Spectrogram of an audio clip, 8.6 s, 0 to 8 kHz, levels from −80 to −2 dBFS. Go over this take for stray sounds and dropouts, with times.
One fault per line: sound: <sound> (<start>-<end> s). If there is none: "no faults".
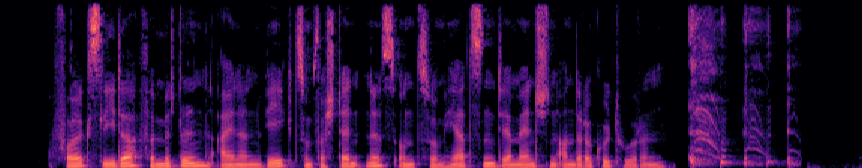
sound: cough (6.9-8.0 s)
